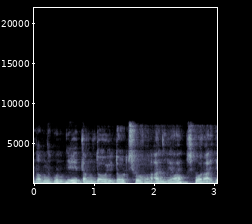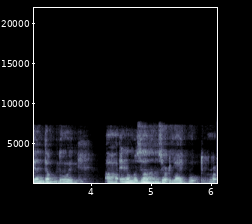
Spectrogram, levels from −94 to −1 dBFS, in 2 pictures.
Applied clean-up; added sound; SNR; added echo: neural mask model DeepFilterNet 3.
